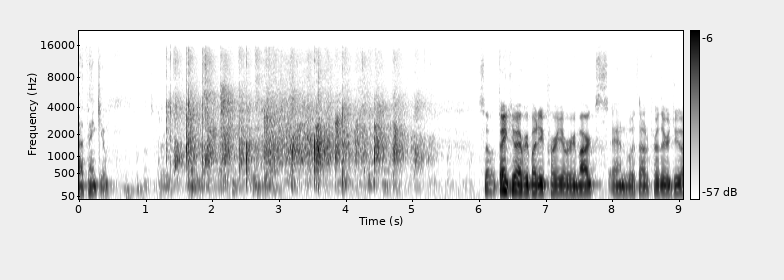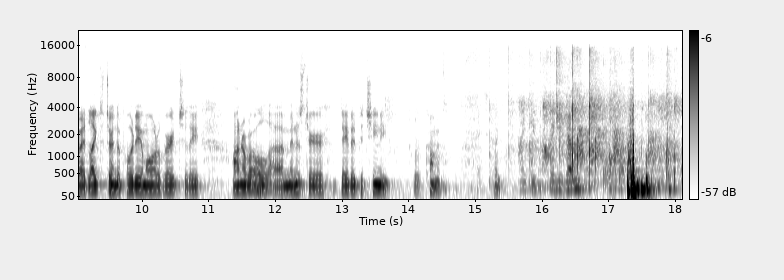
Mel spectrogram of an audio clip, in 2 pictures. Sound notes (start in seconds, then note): 5.8 applause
